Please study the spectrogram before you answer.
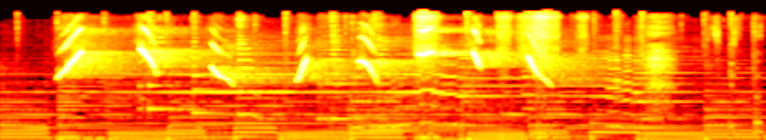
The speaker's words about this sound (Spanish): Canta el cardenal.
